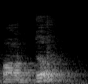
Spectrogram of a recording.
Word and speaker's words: পদ্ম: বর্ণটি থাকবে সে যুক্ত বর্ণটি দুইবার হবে যেমন পদ্ম পদ্ম এখানে ম ফলা যেহেতু এটিও নাসিক্য বর্ণ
